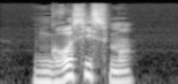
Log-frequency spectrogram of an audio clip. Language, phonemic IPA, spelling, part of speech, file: French, /ɡʁo.sis.mɑ̃/, grossissement, noun, Fr-grossissement.ogg
- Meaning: magnification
